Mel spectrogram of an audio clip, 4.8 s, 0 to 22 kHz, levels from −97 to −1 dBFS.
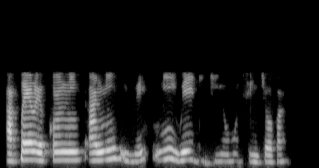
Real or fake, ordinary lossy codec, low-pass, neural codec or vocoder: fake; none; 3.6 kHz; codec, 16 kHz, 4 kbps, X-Codec, WavLM features, trained on Multilingual LibriSpeech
